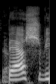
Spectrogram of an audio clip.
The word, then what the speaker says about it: Bärsch: Also das Bärsch wie das hessische Berg.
